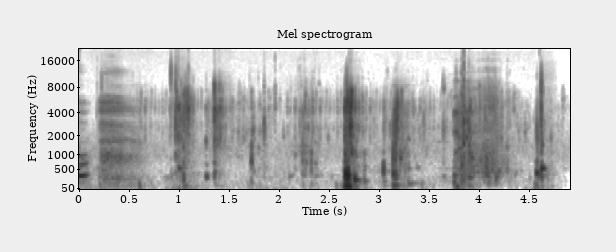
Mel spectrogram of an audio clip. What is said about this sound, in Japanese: お顔に落書きしてるみたい。お鼻の下、たっぷり泡塗って。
